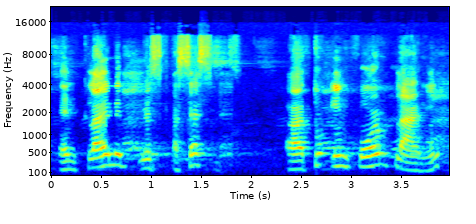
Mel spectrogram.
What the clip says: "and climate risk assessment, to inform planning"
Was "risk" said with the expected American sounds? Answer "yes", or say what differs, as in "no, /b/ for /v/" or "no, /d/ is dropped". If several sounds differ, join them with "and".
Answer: yes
